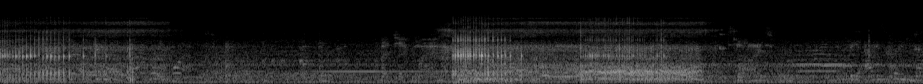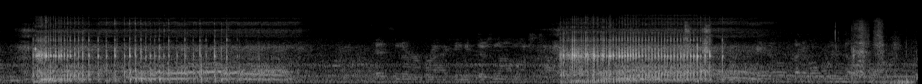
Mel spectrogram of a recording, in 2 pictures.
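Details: A man who is feeling unwell snoring while asleep late at night: loud rattling snores on each in-breath about every five seconds, roughly 12 breaths a minute, with quiet room noise between.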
